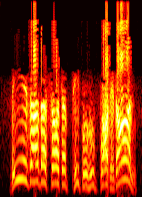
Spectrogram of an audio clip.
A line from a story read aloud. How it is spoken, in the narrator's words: she shouted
